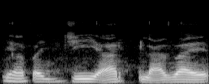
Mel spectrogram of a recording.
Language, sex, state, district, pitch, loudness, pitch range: Hindi, male, Bihar, Begusarai, 125 Hz, -14 LUFS, 110-130 Hz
